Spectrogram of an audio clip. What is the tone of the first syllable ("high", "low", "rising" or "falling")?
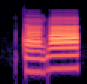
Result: low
